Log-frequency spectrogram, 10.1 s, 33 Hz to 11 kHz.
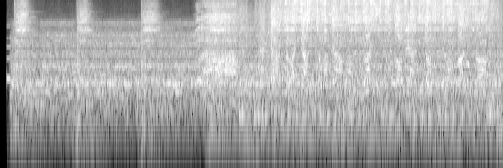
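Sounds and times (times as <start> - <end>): rock band playing: 0.2 - 10.0.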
